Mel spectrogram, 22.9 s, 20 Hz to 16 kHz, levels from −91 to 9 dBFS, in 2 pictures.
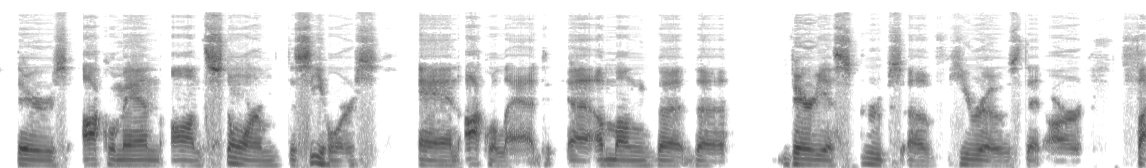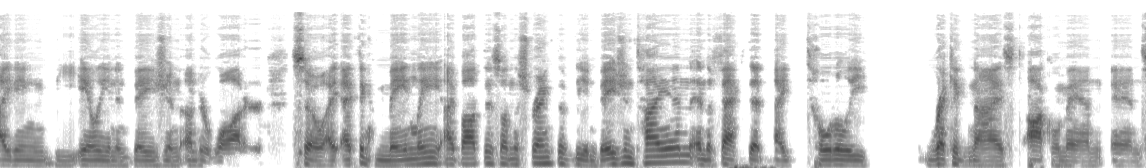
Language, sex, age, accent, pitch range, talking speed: English, male, 30-49, American, 90-115 Hz, 125 wpm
